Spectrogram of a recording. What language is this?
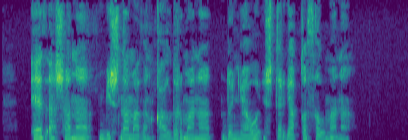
Bashkir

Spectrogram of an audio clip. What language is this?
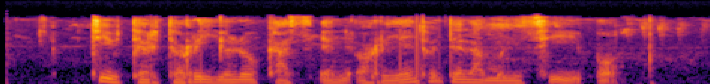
Esperanto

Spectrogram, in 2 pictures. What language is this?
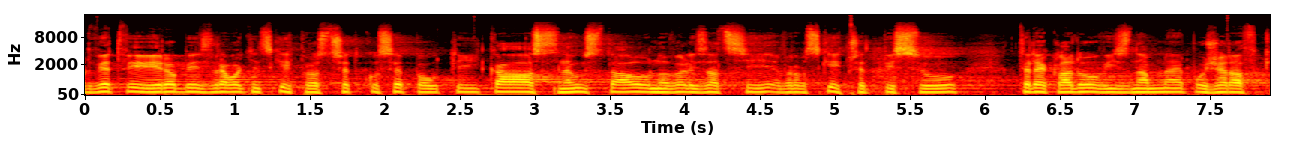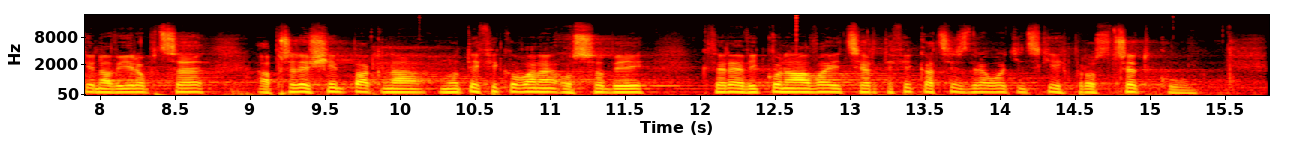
Czech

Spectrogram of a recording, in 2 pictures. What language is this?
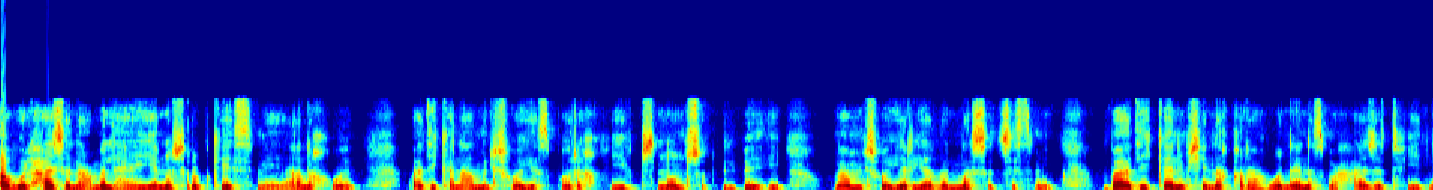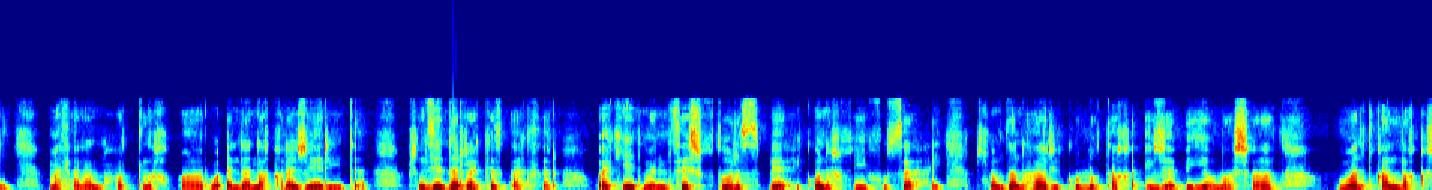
Tunisian Arabic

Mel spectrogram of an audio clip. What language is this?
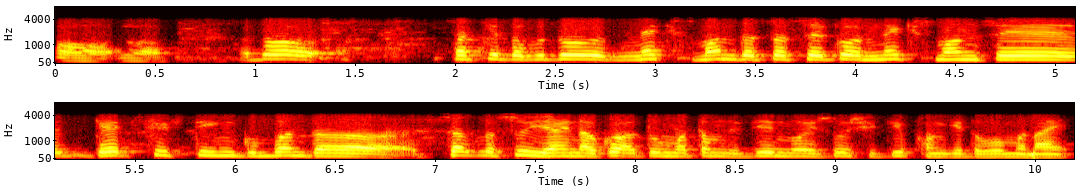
Manipuri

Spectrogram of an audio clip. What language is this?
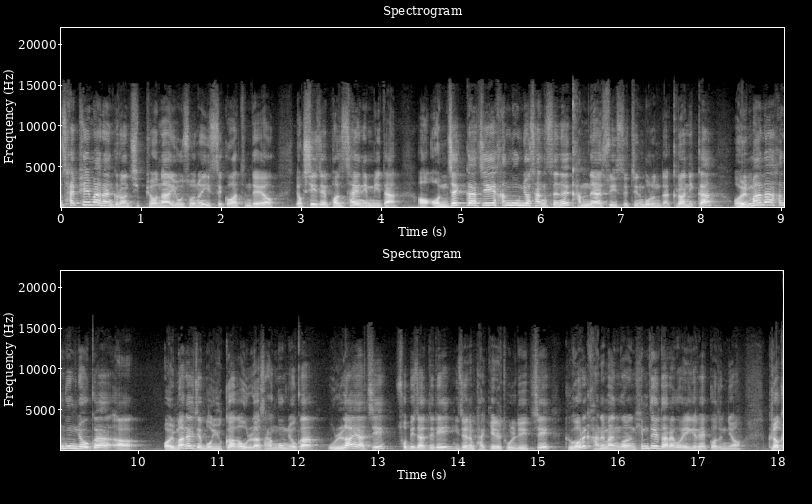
Korean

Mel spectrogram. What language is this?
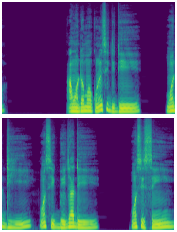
Yoruba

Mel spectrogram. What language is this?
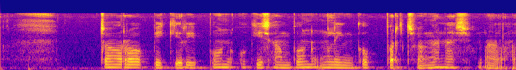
Javanese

